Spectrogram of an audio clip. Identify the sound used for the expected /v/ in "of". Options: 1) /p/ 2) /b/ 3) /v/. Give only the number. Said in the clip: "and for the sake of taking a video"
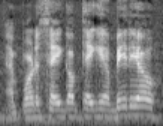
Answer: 1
